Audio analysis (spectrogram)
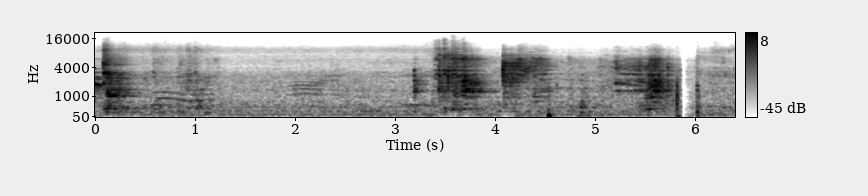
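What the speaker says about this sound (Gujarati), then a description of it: "હવે મારે બસ મસાલા બળી ના જાય એટલે થોડીક દાળ નાખશું ચડવા દેશું પછી ટમેટા" Dal cooks with spices in a pot, heard as metal spoon clinks and scrapes against the cookware, growing sharper and louder toward the end, with faint talk in the background.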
